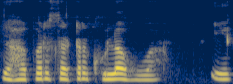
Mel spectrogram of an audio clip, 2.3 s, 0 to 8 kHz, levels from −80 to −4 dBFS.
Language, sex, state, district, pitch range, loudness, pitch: Hindi, male, Maharashtra, Gondia, 180-195 Hz, -18 LUFS, 190 Hz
